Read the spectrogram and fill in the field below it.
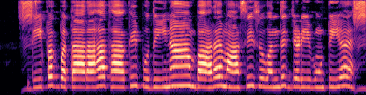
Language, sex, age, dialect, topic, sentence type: Hindi, female, 41-45, Kanauji Braj Bhasha, agriculture, statement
